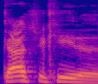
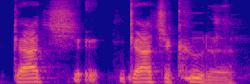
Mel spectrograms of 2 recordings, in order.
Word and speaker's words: Gachiakuta: But yeah, bro, this is Gachiakuta is like. I'm sorry, I said it wrong. Gachiakuta.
